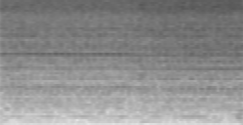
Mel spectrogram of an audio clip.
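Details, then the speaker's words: Four-cylinder car just started by a Foxspeed battery booster pack with no help from its own battery: steady, even idle with a smooth hum and no knocks, misses or surges. "No help from the battery at all. And this little thing that weighs less than my work boots just started that car."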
